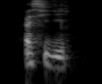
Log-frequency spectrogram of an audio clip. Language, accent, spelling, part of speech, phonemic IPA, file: French, France, ascidie, noun, /a.si.di/, LL-Q150 (fra)-ascidie.wav
- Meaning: ascidian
